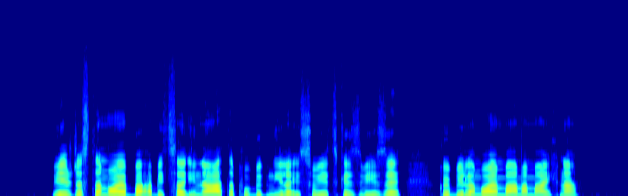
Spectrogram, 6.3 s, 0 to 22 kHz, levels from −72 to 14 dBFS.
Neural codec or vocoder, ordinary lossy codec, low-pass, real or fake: none; none; 19.8 kHz; real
